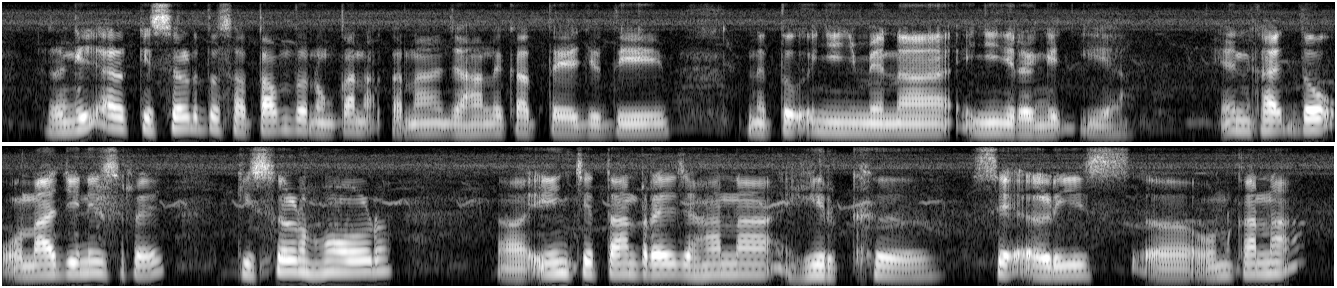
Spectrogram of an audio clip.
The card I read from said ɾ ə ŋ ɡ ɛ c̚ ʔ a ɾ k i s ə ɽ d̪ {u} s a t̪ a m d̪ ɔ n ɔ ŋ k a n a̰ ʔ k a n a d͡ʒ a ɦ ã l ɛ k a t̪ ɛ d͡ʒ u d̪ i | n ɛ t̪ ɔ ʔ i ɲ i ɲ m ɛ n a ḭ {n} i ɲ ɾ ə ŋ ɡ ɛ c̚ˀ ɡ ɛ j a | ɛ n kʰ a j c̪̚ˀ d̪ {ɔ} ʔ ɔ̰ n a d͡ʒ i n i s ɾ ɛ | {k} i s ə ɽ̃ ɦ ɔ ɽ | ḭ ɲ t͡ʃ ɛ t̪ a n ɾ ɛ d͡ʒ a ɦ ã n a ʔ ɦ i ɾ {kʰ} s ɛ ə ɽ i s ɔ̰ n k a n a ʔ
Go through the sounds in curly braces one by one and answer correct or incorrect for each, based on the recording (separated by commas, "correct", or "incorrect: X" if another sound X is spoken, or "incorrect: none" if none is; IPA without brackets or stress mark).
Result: incorrect: ɔ, incorrect: ɲ, correct, correct, correct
